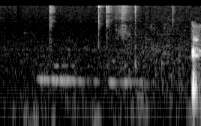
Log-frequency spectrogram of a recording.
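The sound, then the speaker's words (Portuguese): A clock ticks faintly with a soft steady hum underneath, ending in one sharp, loud tick. No one speaks. “Relógio.”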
